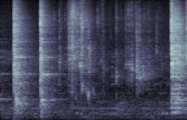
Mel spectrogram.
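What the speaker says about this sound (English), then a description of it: "Now we're gonna crack some egg." Eggs being cracked against a hard edge for a Taiwanese sausage omelette in a home kitchen, several sharp clicking cracks spaced apart with faint shell and utensil clatter in between, close and fairly loud, no talking.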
